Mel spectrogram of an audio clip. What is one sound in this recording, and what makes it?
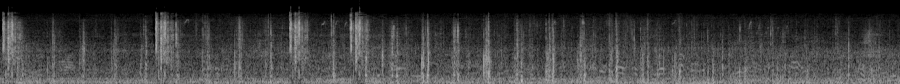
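Running shoes patter on asphalt as runners pass close by.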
